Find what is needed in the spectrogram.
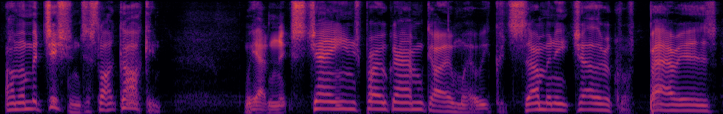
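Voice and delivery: gruff, high London demon voice; gruff London accent. Acted. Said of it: "doing a gruff, uh, London accent".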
